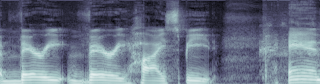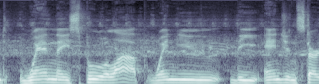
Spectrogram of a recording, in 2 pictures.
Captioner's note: turbocharger spooling up in background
